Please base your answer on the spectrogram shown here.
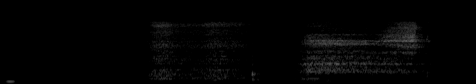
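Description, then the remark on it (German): Two long, heavy breaths drawn in sharply through the nose, each a loud, rough snorting inhale lasting about a second, with a short faint breath before them and no talking. “Man muss zwischendurch atmen, das ist wichtig.”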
